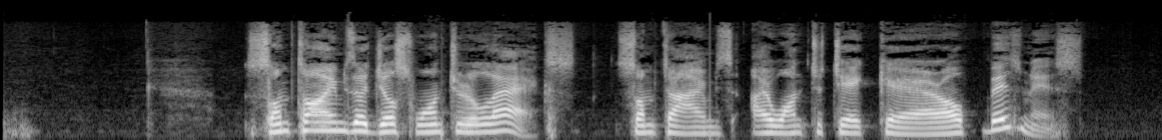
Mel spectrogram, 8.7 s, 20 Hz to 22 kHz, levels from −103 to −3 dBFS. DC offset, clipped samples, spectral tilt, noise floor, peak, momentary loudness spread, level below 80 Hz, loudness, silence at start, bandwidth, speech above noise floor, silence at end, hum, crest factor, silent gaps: under 0.1%; under 0.1%; -5 dB/octave; -73 dBFS; -2 dBFS; 16 LU; -58 dBFS; -17 LUFS; 1.85 s; 13 kHz; 56 dB; 0.65 s; none; 18 dB; none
